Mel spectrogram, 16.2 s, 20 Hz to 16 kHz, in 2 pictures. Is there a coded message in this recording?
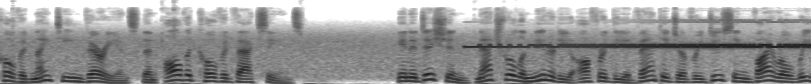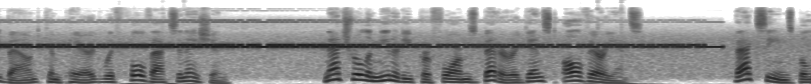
Yes: RTTY (75 baud, 170 Hz shift) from 4.6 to 15.3 s, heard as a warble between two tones, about 2050 Hz centre, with radio static, fading and speech in English. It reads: RYRYRYRYRYRYRYRY SP3UJ DE VA2BXP R R FB HANS. RIG HR 20 W, ANT DIPOLE. WX FOG, 31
